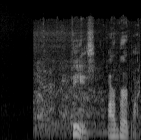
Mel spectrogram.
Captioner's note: crowd chattering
